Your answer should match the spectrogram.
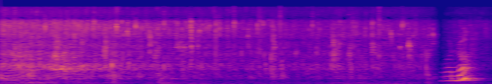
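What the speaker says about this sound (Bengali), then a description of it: "ডিমগুলোকে লালচে লালচে করে ভেজে নেব।" Eggs fry in a pan of hot oil for a cauliflower and egg curry, giving a dense, steady sizzle that stays close and even, with a brief clatter and a voice speaking near the end.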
